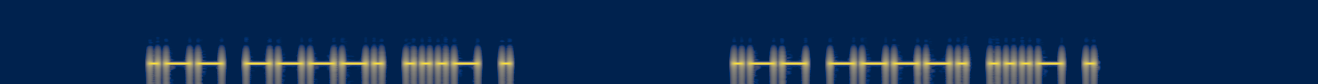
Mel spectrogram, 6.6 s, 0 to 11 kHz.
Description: Morse code, heard as a keyed tone, about 30 wpm, 700 Hz. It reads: W9VE W9VE
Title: Easy Call Signs Repeated 2x - 30wpm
